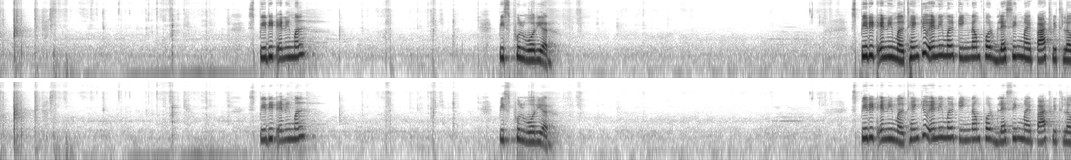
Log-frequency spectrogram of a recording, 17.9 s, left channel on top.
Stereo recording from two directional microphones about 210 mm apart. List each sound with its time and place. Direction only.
0.5 s a sound: 10° left (ahead or behind)
3.9 s speech: 45° left (ahead or behind)
8.0 s a woman's voice: 45° left (ahead or behind)
14.2 s a woman's voice: 45° left (ahead or behind)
